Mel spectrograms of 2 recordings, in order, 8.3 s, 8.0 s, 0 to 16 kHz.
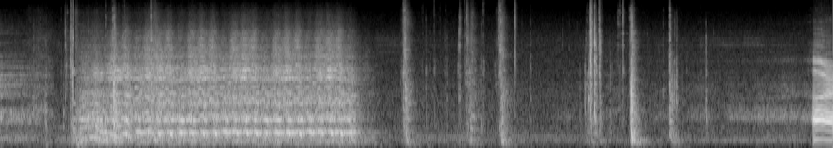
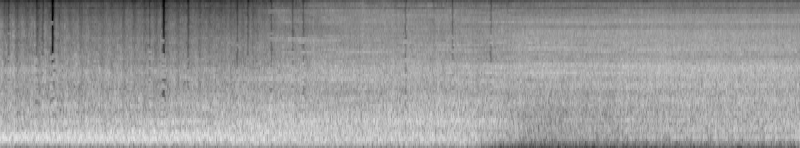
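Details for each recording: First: Square-body 3/4-ton 4WD Suburban, worn distributor cap and rotor: cranks evenly about three seconds without catching, then cuts to clicks as battery connection drops; no start. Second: 3/4-ton 4WD square-body GM Suburban, long off the road, after jiggling the ICM wire: engine catches and settles into a steady, even run with busy mechanical clatter on top; starting and running normally, thermostat not yet open.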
